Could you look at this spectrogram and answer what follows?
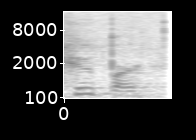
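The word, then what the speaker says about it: Cowper: it's spelled it looks like calper it's actually pronounced Cooper the hymn title was God moves in a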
